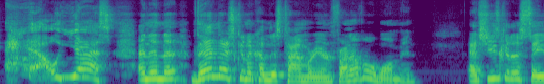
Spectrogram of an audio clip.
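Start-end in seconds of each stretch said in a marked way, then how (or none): 0.0-1.1 high, cracking victory cry; high cheering mock yell; triumphant yell. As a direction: shout it like you just won. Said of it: "you're gonna be like".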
